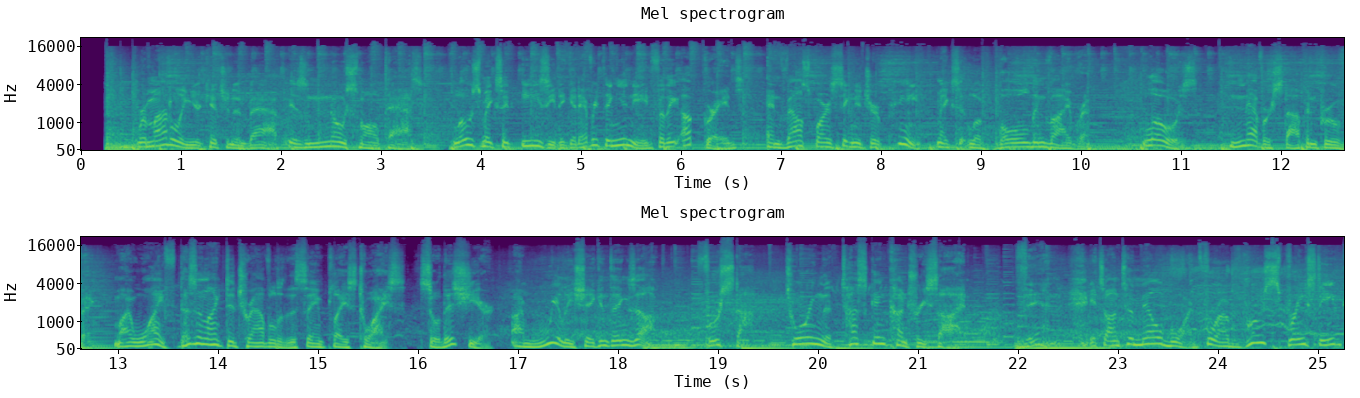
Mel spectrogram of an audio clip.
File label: Commercial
